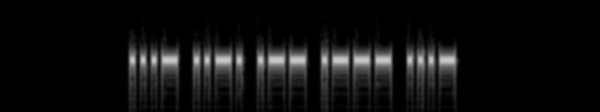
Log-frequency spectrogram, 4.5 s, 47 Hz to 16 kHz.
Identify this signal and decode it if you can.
Morse code, heard as a keyed tone, about 30 wpm, 700 Hz. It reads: VFWJV
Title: Code Groups - 5 Letters - 30wpm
